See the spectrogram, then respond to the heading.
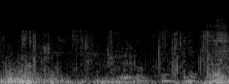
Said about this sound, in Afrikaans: Ek bedoel hierdie leeu weeg wat 140 kg al.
